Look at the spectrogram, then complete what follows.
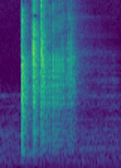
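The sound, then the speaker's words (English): Dice clatter onto a hard table surface with a few sharp, bright impacts in quick succession, then a short rattling tumble that fades out, fairly loud, with no voices; rolled for an attack in a tabletop game. “I have so many dice out for tonight's game because I just had a feeling that we were going to be.”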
